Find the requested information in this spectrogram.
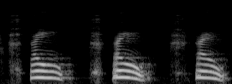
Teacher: ایک ہوا کی سی ظاہر ہوگی، پھر یہ حرف ادا ہوگا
